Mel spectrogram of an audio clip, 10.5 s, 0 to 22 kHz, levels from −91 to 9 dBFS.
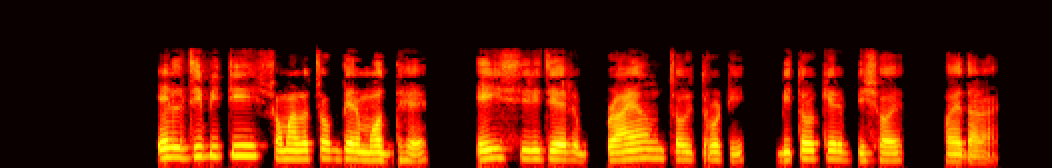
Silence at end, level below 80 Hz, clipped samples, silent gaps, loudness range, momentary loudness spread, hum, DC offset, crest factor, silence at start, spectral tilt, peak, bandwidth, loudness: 0.6 s; -62 dBFS; under 0.1%; 4.28-4.74 s, 5.90-6.05 s, 6.96-7.00 s, 7.46-7.75 s, 8.52-8.57 s, 9.06-9.43 s; 3 LU; 10 LU; none; under 0.1%; 18 dB; 1.55 s; -5.5 dB/octave; -2 dBFS; 7.6 kHz; -21 LUFS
